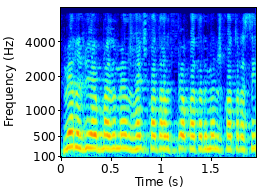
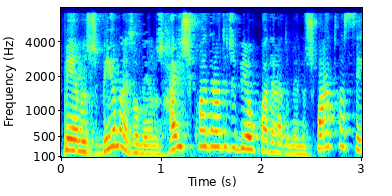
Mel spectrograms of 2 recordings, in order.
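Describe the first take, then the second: First: It is recited at a very fast pace. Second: It is recited at a moderate pace.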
